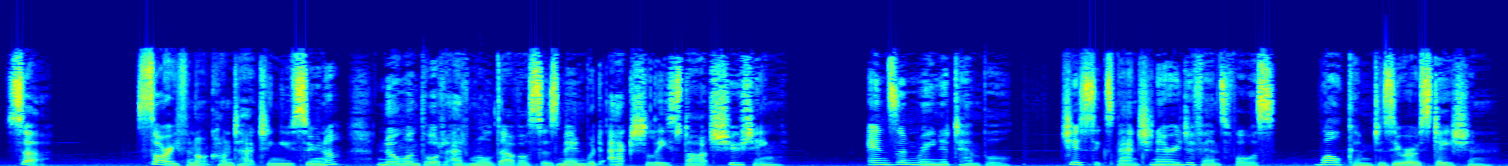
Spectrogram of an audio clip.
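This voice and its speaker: Young female ensign for sci-fi game actress: brisk, composed, dryly wry, mid pitch, light background ambience. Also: slight background noise, lightly acted. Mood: polite, dryly wry. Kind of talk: video game voice acting.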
